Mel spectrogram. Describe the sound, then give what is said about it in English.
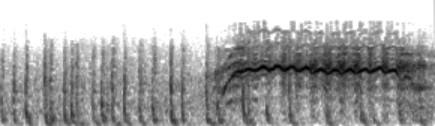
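The horse Silver's hooves clatter in a steady, loud rhythm as he comes out of a river onto dry ground, then he lets out a long, high, wavering whinny over the continuing hoofbeats. “The river tore at them, but finally Silver's hoofs found solid footing, and he clattered to dry ground.”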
